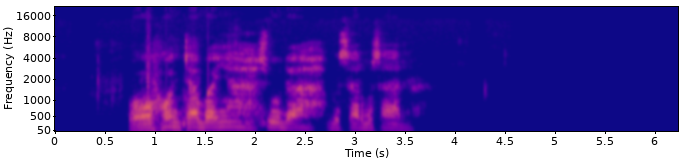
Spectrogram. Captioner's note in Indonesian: menghela napas; terkesiap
